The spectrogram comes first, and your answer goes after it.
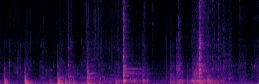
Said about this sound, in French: vous êtes en train de faire la plonge dans un jardin. C'est génial de faire la vaisselle dehors.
